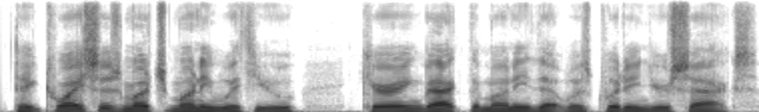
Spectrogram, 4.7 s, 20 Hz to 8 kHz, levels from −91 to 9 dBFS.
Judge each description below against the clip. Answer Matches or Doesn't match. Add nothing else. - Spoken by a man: Matches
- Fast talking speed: Matches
